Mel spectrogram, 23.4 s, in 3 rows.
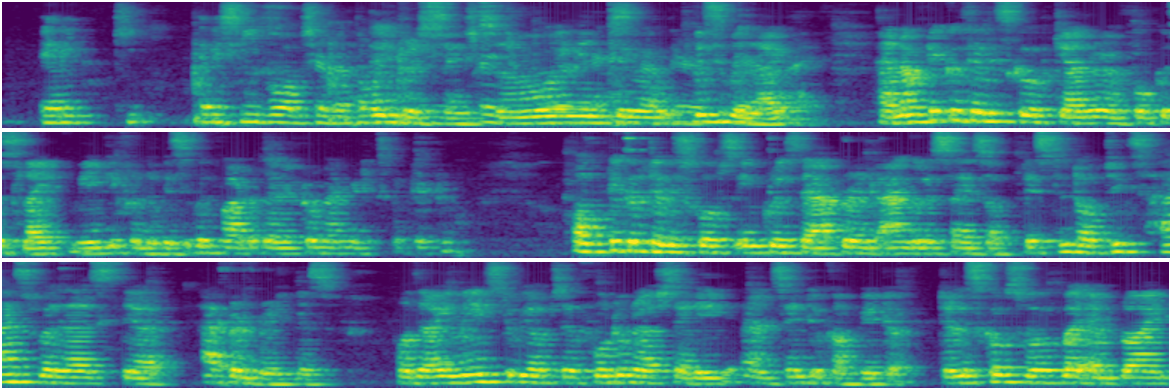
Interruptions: present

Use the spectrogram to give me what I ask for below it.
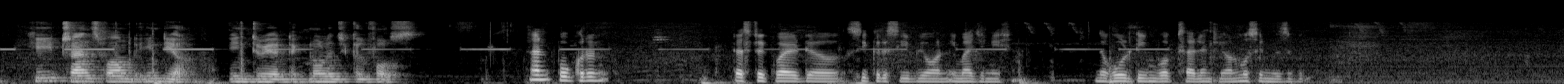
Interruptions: none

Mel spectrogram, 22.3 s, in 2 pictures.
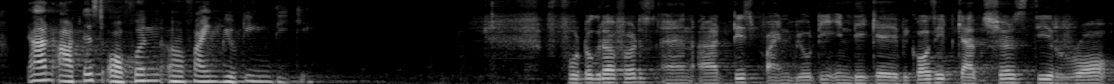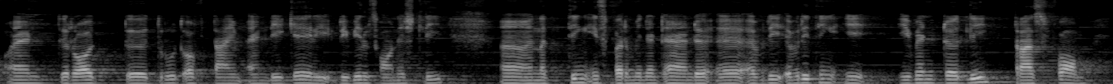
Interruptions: none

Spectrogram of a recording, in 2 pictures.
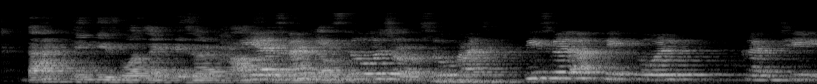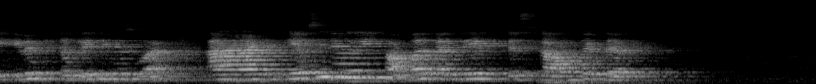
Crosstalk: present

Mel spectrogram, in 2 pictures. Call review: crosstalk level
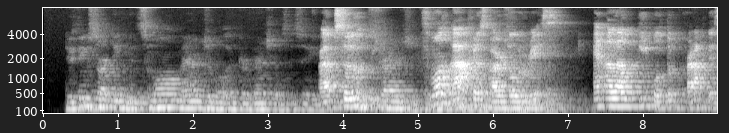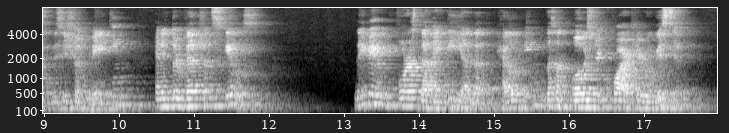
present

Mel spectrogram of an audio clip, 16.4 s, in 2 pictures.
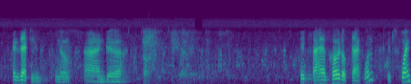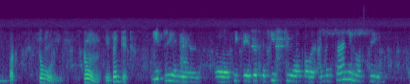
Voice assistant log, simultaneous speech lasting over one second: none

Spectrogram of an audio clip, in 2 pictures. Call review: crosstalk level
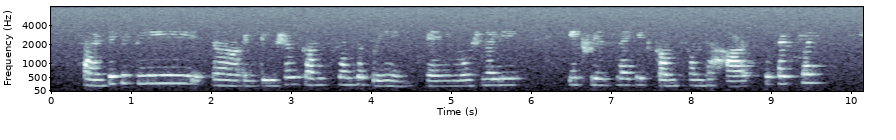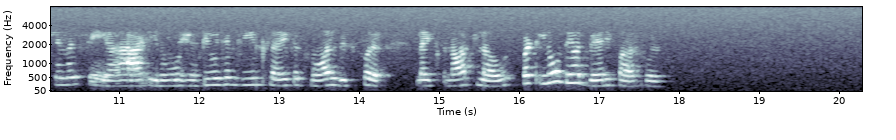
present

